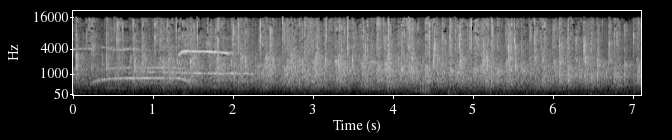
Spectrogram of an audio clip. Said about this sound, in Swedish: Så tack! En stor applåd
